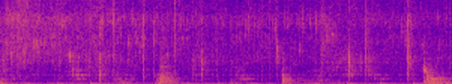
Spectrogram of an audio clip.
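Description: Crushed garlic fries in hot oil over tempering spices, a dense, loud sizzle with irregular scrapes and clacks of a spatula stirring close by.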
